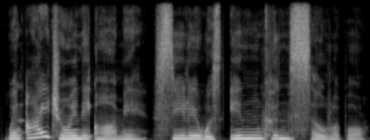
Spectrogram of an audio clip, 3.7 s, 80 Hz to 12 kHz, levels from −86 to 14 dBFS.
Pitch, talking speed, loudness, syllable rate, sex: 220 Hz, 130 wpm, -15 LUFS, 4.3 syllables/s, female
